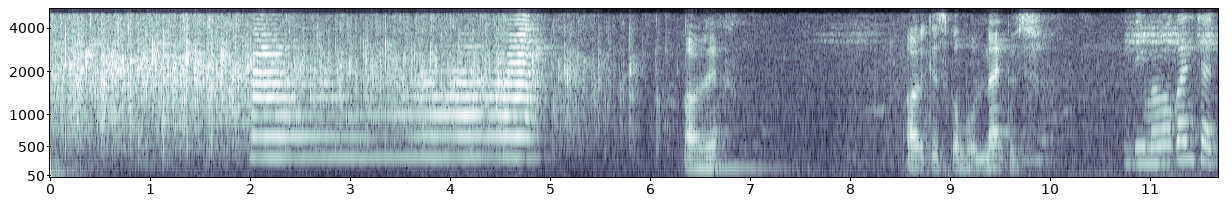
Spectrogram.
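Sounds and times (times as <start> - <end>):
audience applause: 0.0 - 6.4
speech: 6.5 - 6.8, 8.6 - 10.0, 10.7 - 11.6.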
